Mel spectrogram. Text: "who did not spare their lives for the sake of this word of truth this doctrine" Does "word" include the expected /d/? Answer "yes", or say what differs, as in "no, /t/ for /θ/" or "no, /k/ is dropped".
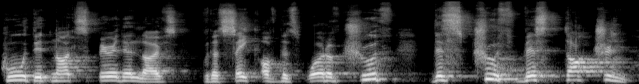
yes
